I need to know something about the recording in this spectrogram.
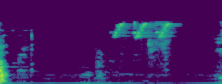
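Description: A bird chirping faintly: a quick run of four or five short, high chirps about a second in.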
